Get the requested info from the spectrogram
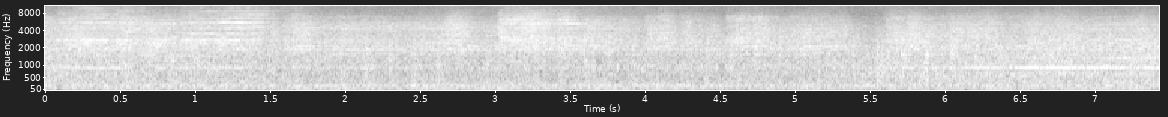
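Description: Double-stack intermodal freight cars rolling slowly up the grade, a steady rumble of wheels on rail. A thin steady whine comes in about five and a half seconds in.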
